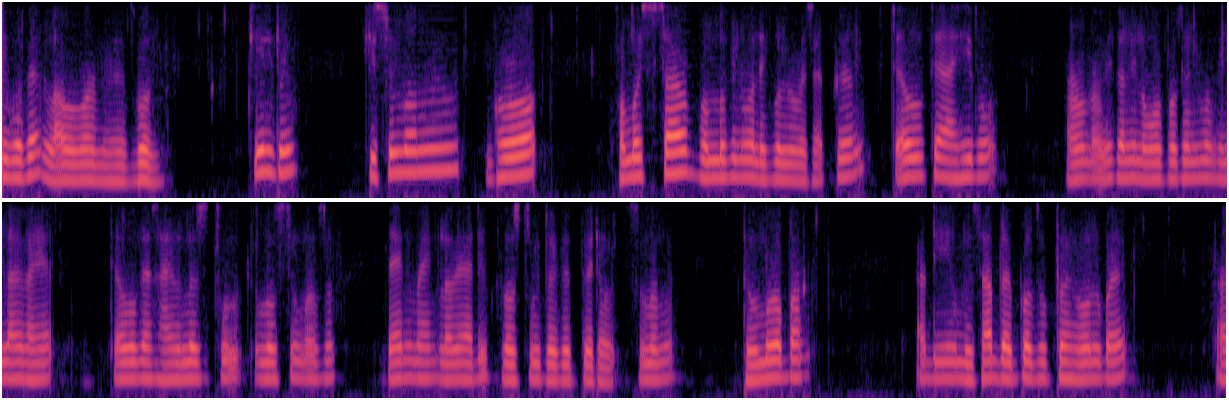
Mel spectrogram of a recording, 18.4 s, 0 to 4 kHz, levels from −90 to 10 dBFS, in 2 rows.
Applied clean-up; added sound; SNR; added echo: neural separator model SepFormer WHAMR!.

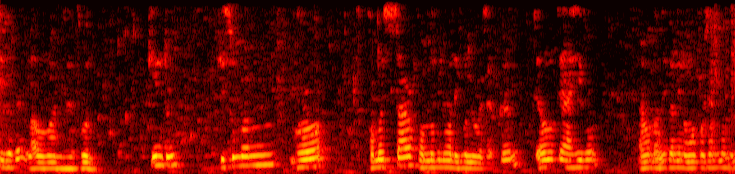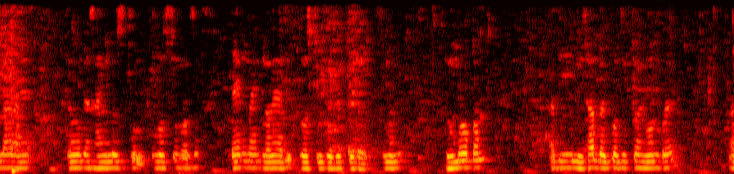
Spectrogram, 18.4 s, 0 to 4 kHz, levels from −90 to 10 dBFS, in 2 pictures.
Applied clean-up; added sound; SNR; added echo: classical method WPE with log-MMSE.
